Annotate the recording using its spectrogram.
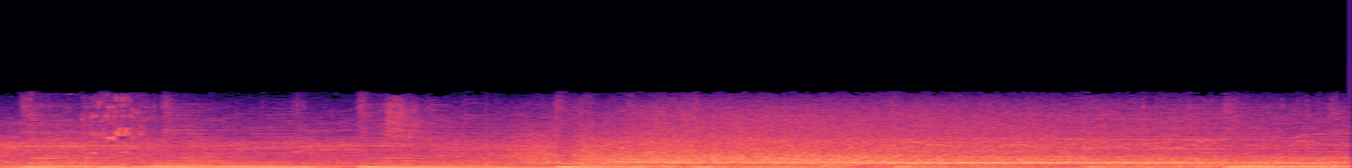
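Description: Background music with guitar. About three and a half seconds in, a swelling roar of a stadium crowd cheering joins it as a goal goes in.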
